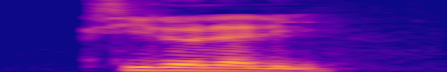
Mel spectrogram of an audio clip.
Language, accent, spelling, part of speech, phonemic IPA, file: French, France, xylolalie, noun, /ɡzi.lɔ.la.li/, LL-Q150 (fra)-xylolalie.wav
- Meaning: synonym of langue de bois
